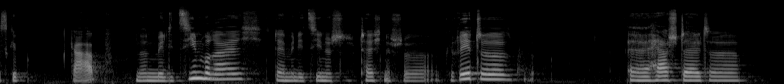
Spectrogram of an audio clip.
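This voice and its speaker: The speech moves at a very slow pace with long, frequent pauses, big swings in loudness and ordinary pitch variation. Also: woman, medium pitch for a woman. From Palatinate, Germany. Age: 30s. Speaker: engineer and works council member. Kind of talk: interview. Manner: hesitant, many fillers.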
